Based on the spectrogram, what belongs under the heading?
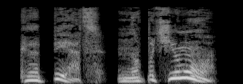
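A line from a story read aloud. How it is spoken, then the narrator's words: Hissing. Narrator (Russian): Прошипел я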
